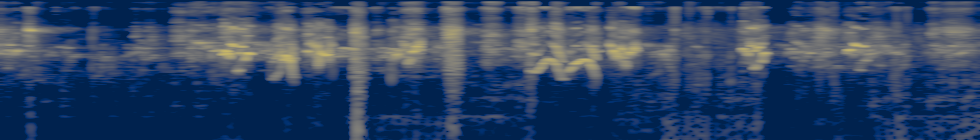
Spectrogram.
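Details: Parakeet kept as a pet, calling while it eats on an autumn morning: sharp squawks and bent, warbling whistled notes that rise and fall, with short clicks between them.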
